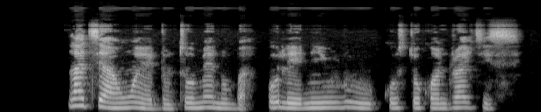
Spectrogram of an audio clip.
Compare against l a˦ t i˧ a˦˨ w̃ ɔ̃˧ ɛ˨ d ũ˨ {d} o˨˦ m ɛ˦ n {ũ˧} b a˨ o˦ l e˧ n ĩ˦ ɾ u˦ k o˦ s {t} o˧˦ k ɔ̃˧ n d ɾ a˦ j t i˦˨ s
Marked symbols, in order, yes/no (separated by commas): no, yes, yes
